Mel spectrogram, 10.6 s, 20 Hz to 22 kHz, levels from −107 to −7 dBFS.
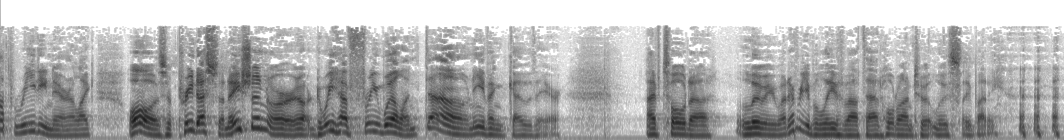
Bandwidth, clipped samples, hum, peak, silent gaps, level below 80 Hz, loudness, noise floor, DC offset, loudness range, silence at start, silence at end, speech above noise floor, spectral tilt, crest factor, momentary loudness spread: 11.5 kHz; under 0.1%; none; -12 dBFS; none; -62 dBFS; -29 LUFS; -55 dBFS; under 0.1%; 5 LU; 0 s; 0.05 s; 25 dB; -4.5 dB/octave; 18 dB; 15 LU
